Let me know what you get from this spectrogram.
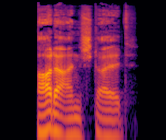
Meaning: bathhouse; public baths, swimming pool
- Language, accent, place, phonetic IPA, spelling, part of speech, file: German, Germany, Berlin, [ˈbaːdəˌʔanʃtalt], Badeanstalt, noun, De-Badeanstalt.ogg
